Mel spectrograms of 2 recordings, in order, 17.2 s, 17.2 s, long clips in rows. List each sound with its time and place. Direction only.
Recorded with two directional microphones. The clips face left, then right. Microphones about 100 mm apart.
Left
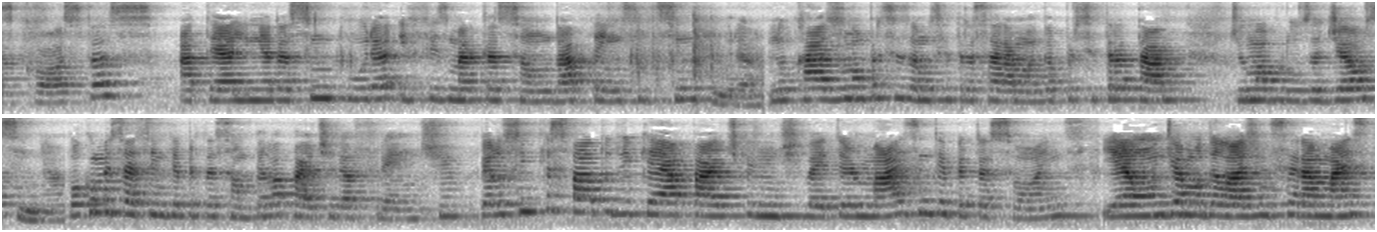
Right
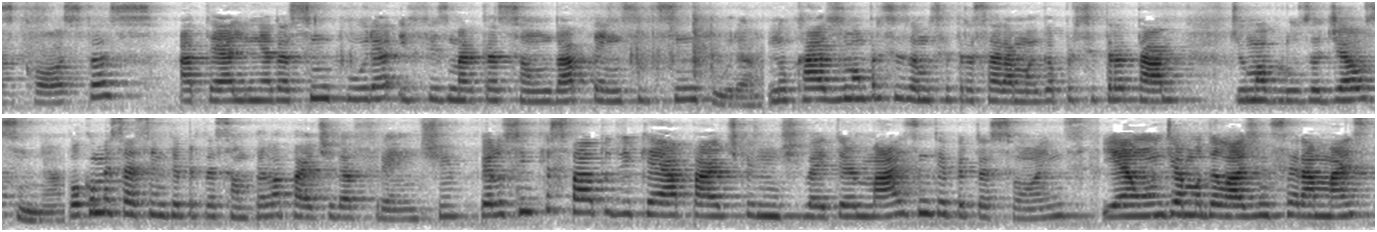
0.3 s a woman's voice: 40° right (ahead or behind)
